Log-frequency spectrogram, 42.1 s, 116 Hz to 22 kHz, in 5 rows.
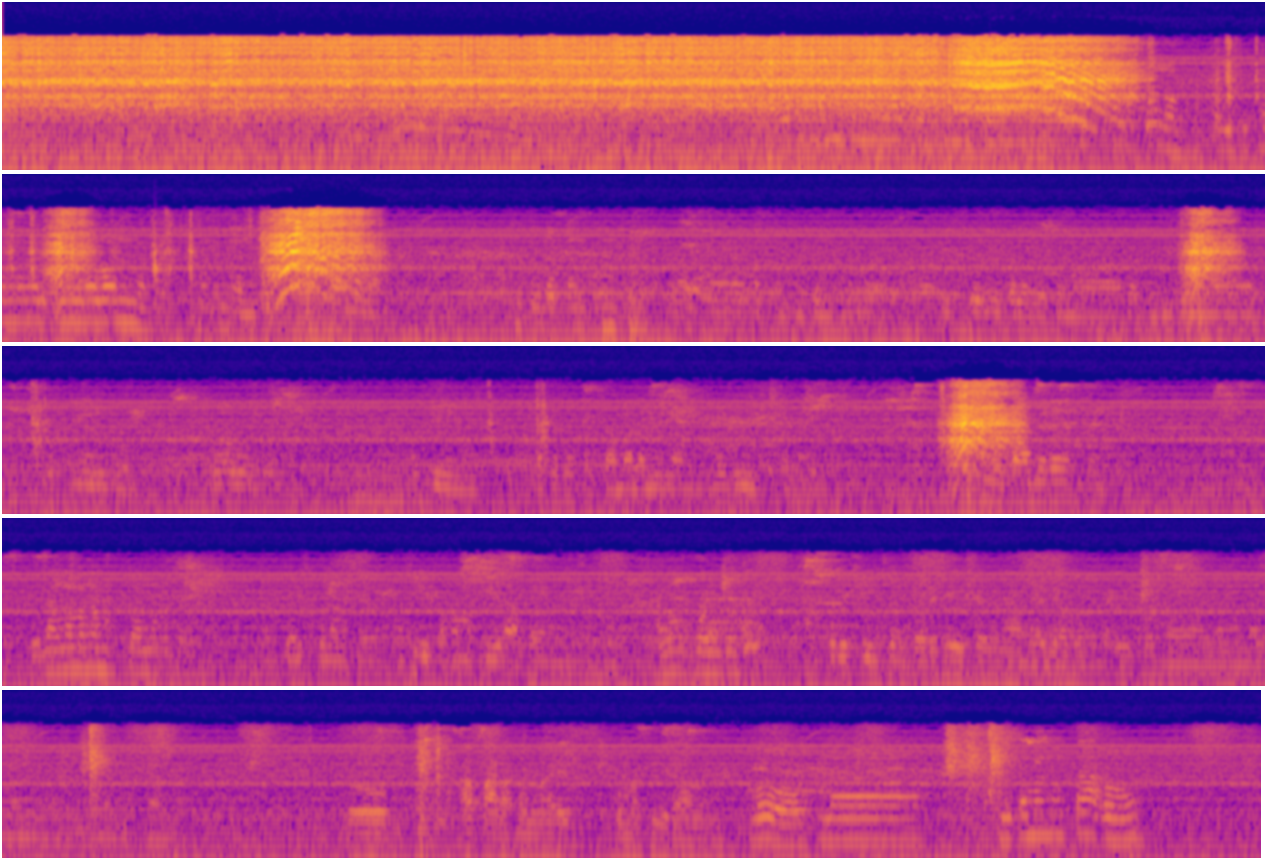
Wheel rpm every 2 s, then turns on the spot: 230, 230, 230, 100, 20, 20, 0, 0, 0, 0, 0, 10, 0, 0, 0, 0, 0, 0, 0, 0, 0.
none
